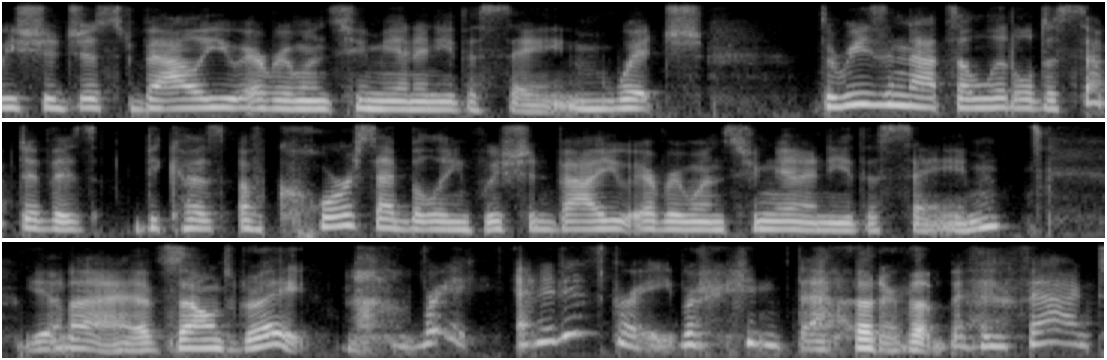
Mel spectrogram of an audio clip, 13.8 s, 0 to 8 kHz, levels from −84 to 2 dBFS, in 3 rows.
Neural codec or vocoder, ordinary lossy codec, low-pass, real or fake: codec, 24 kHz, 0.9 kbps, WavTokenizer, small release; Opus, 24 kbps; 7.2 kHz; fake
